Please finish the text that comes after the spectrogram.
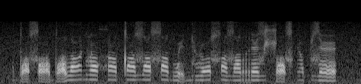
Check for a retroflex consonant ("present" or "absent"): absent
